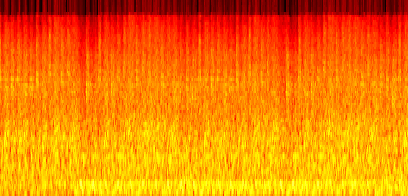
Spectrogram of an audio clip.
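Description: Heavily distorted, clipped remix audio: a short sample chopped and repeated many times a second over a steady held pitch, kept near full loudness throughout.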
